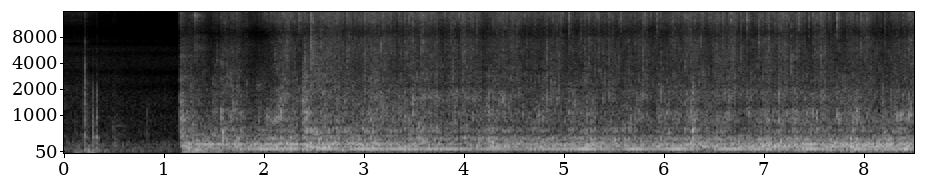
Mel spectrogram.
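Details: Vintage Whirlpool washing machine, first fill from garden hose, leaking slightly, with soap: switches on, settles into steady low churning hum with water sloshing, even rhythm; agitating normally.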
